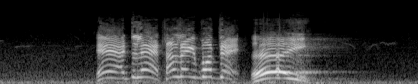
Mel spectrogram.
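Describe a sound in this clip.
A man shouts angrily and loudly.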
